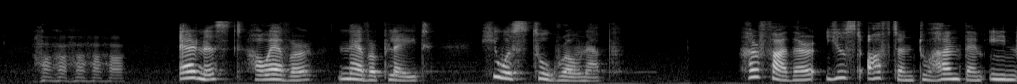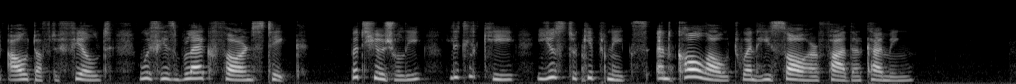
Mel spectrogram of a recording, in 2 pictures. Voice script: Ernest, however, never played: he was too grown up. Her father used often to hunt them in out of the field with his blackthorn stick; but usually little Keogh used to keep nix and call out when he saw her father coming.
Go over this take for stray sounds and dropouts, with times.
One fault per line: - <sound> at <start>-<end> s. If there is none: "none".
- laugh at 0.3-1.3 s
